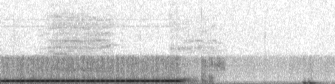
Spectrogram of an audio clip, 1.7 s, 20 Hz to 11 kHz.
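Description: A steady electronic telephone tone hums over a thin phone line as New Country 103.1 radio hosts place a call, lasting nearly a second, then cuts off with a click, followed by a brief faint blip on the line.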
